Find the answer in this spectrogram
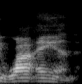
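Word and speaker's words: Weiand: You guys remember when the wind used to have cast on it, some of those parts, say Y-and, say W-H-Y-A-N-D to teach people how to pronounce it, cast right on the parts.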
